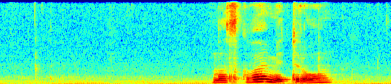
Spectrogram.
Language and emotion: Russian, sad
